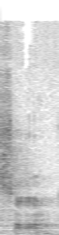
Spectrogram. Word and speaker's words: Saam: And my name, I guess, it's spelled with two A's technically, so the correct pronunciation is Saam.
